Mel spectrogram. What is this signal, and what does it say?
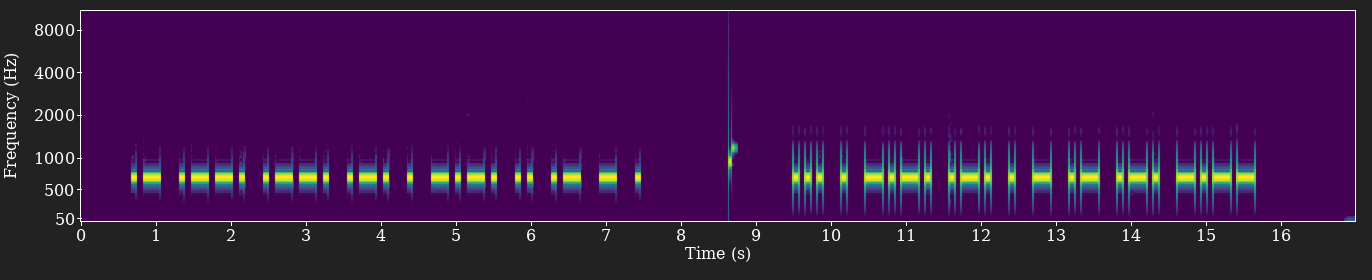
Morse code, heard as a keyed tone, about 15 wpm, 700 Hz. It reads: APPRECIATE SECRETARY
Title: Sentences from Top 1300 Words - New Word Drill Alt - 15wpm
